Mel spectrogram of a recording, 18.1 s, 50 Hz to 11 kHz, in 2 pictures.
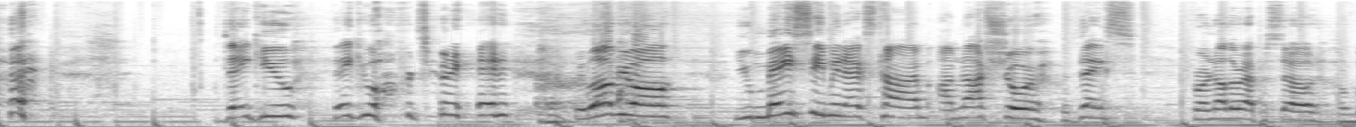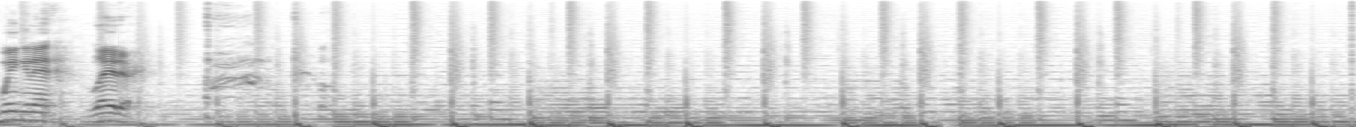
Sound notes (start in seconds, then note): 0.0 coughs; 10.4 coughs; 12.2 upbeat electronic music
